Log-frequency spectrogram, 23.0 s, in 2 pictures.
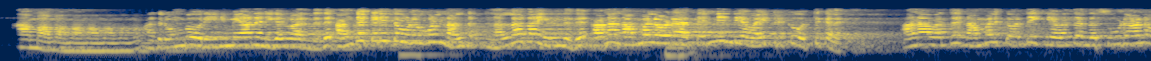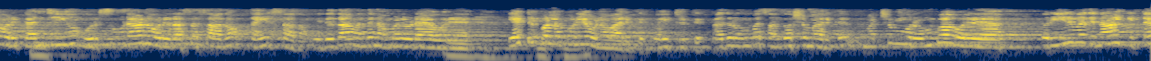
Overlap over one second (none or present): none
